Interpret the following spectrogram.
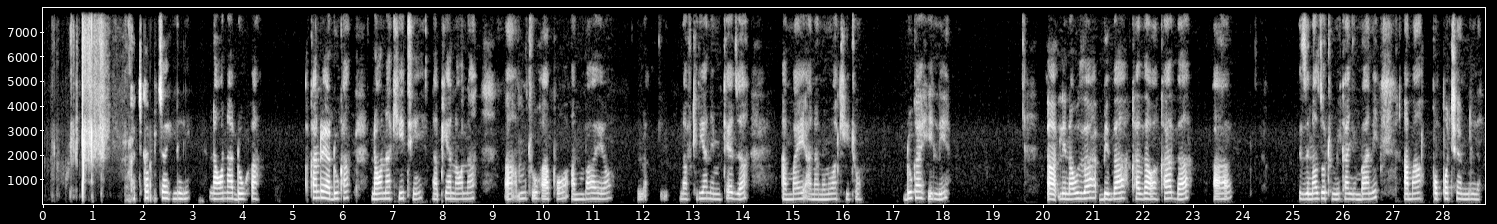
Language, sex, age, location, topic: Swahili, female, 18-24, Nakuru, finance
